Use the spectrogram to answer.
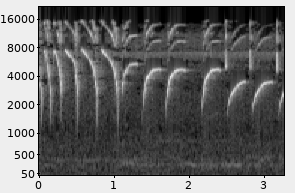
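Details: Canary song used to prompt other canaries to answer: a rapid series of high, steeply falling swept notes that change into slower, rising-then-falling whistled slurs repeated about three per second.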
